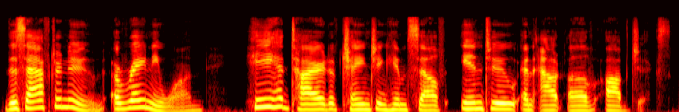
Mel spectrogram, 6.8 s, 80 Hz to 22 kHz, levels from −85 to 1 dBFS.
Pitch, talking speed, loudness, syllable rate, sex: 195 Hz, 140 wpm, -17 LUFS, 4.3 syllables/s, female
